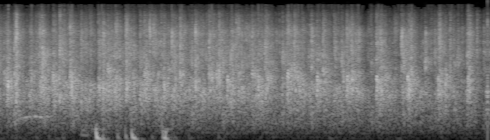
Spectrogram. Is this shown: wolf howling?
no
